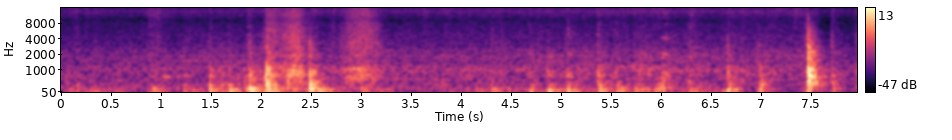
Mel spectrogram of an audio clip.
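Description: Hands press and pat soft dough with dull thuds.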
